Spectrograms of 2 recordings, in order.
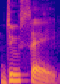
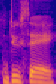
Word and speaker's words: Doucet: exactly gotcha um Yusuf how do you say your last name do say do say yes do say French right right family from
